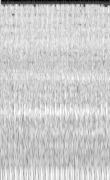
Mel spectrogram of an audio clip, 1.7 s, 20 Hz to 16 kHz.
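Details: Honda CB190R single idling on 20W-50 full synthetic oil plus Lucas oil stabilizer: steady low, even putter, no knocks or ticks standing out; settles smoothly and sounds healthy.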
